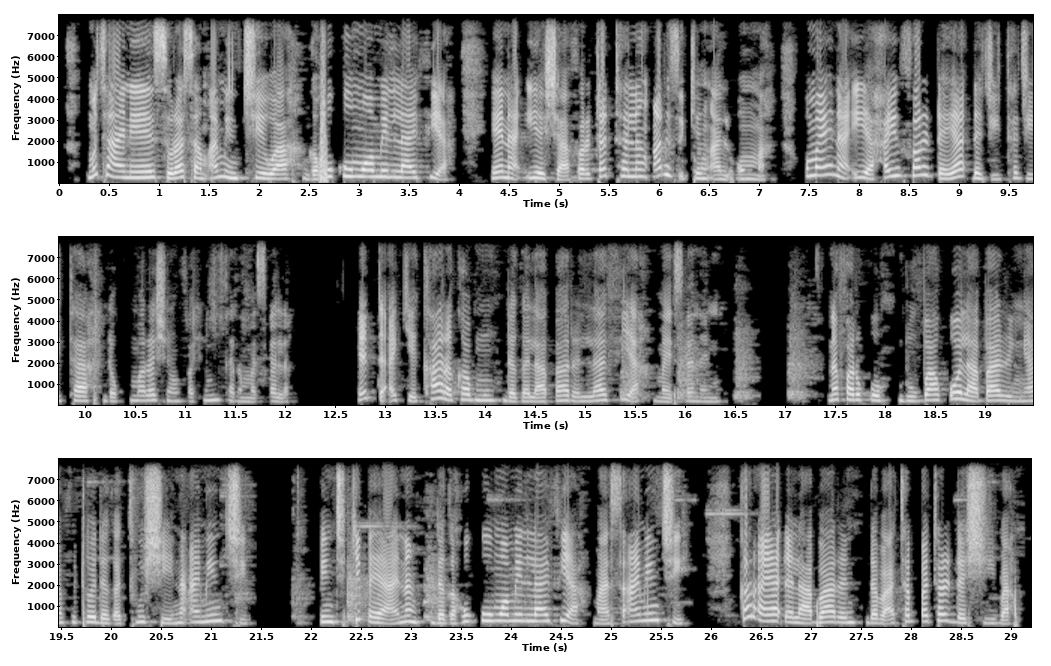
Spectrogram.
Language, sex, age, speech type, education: Hausa, female, 15-29, spontaneous, primary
